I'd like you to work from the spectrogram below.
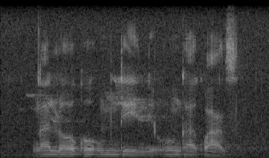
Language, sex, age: Zulu, male, 21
